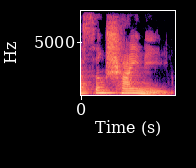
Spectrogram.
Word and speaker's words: sunshiny: Não esquece desse Y, tá? Sunshiny. Porque ele tá fazendo adjetivo, lembra que eu falei pra você? Sunshine, termina com E e o E é mudo, seria o brilho do sol, tá? E sunshiny está fazendo adjetivo. Então, esse Y tem que aparecer.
